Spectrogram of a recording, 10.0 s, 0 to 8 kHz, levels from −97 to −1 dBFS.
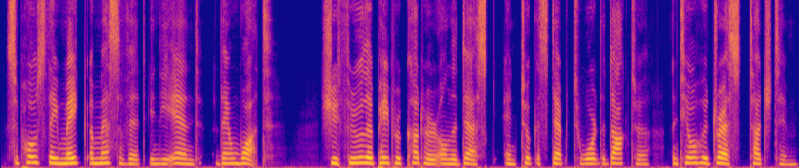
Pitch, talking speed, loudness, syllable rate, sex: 235 Hz, 190 wpm, -19 LUFS, 4.7 syllables/s, female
